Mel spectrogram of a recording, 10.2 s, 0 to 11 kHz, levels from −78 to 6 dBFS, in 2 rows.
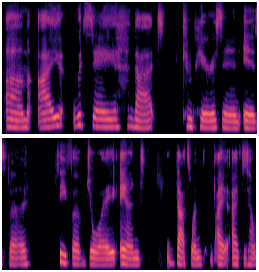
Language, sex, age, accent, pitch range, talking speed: English, female, 20-39, American, 165-195 Hz, 110 wpm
